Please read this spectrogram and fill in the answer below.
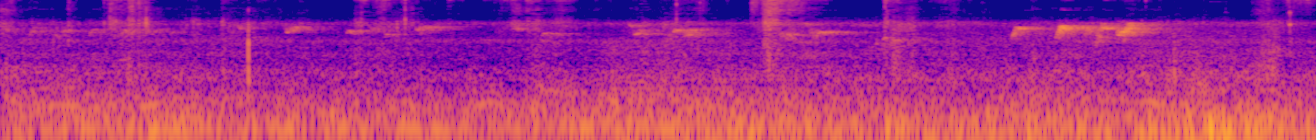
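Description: Birds chirping, short high calls scattered through and coming in a quick cluster near the end, over a steady low outdoor rumble.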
